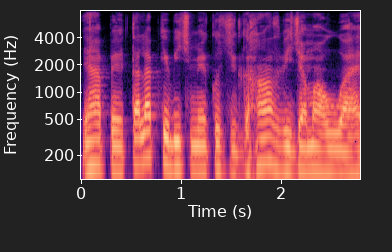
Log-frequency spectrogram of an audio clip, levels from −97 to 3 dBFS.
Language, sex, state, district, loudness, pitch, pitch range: Hindi, male, Jharkhand, Ranchi, -15 LUFS, 125 Hz, 120-145 Hz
